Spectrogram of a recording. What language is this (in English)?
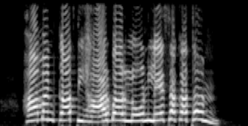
Chhattisgarhi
